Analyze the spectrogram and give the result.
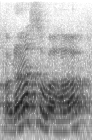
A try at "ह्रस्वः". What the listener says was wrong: थोड़ा ह का उच्चारण हल्का सा करो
